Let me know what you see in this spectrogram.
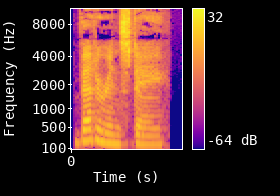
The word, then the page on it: veterans day: American English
